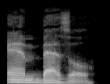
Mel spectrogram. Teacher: this verb has three syllables and the stress is on that second syllable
